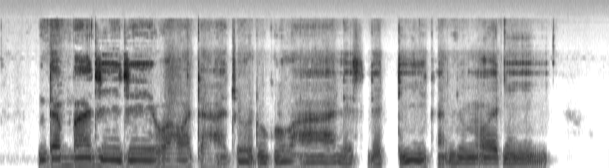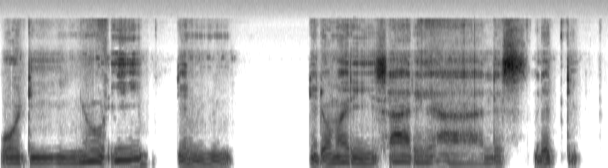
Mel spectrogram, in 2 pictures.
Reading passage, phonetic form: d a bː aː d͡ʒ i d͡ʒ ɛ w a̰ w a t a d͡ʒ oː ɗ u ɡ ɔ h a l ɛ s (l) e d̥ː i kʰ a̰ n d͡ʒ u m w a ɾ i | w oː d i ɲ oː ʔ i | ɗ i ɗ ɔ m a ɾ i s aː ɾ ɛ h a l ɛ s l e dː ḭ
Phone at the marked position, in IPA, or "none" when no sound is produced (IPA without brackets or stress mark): l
